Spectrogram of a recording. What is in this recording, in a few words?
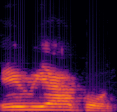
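"area boy" Nigerian Pidgin, female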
